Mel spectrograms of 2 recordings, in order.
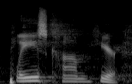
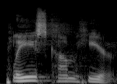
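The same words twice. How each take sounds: First: Softer request. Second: Slow, calm please; unhurried parent asking a toddler to come; gentle request. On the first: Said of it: "So it's like". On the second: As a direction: ask softly and patiently. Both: Shown as a demonstration.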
